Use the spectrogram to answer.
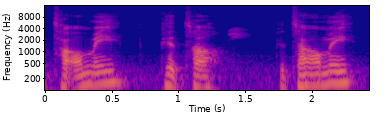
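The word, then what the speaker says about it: Ptolemy: Talmi petali with the the silent P like he was a psychologist probably and uh uh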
